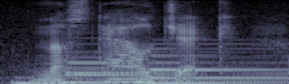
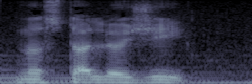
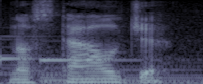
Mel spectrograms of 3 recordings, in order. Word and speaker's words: نوستالژی: تلفظ نادرست فارسی نوستالژی تلفظ انگلیسی البته اون چیزی که خیلی غالب هست ناستالژه و تلفظ بهتر فارسی نوستالژی نوستالژی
